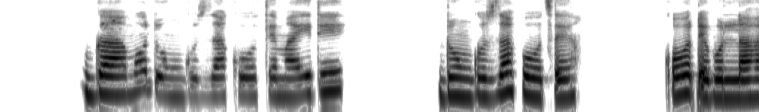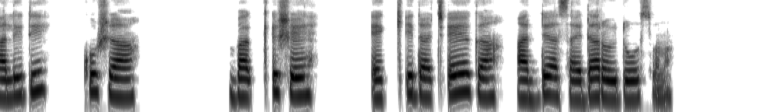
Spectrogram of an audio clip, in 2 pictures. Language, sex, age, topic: Gamo, female, 18-24, government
